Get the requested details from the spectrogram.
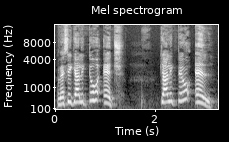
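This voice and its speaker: A young woman teaching an English class. Her voice sits high, and she keeps pulling the listeners in with questions. The delivery is lively and conversational. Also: a little slow. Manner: lively, quizzing students with rhetorical questions. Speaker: English teacher for bank exams. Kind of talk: classroom lecture.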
